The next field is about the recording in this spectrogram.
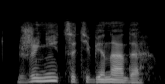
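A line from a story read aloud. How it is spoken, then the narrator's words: Quiet. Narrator (Russian): тихо произнесла Ксана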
